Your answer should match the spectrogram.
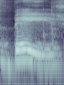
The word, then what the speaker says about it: beige: Beige Way. rhymes with say.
